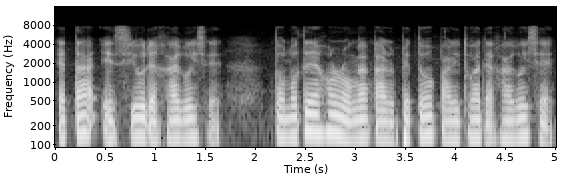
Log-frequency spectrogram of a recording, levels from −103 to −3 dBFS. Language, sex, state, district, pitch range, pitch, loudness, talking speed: Assamese, male, Assam, Kamrup Metropolitan, 120-135 Hz, 130 Hz, -18 LUFS, 155 wpm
